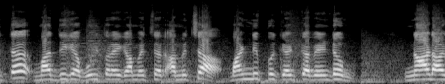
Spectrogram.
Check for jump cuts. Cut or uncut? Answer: uncut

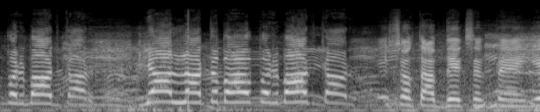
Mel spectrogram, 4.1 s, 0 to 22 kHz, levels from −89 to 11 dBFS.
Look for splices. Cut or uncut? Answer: cut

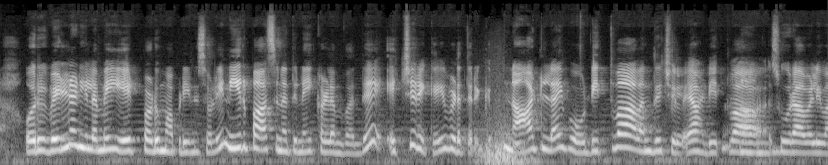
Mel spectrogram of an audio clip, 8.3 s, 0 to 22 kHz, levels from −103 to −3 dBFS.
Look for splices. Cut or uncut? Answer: cut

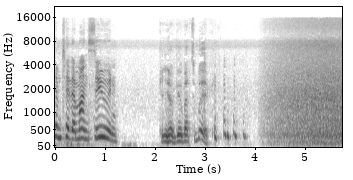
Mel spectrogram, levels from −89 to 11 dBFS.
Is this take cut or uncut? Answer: uncut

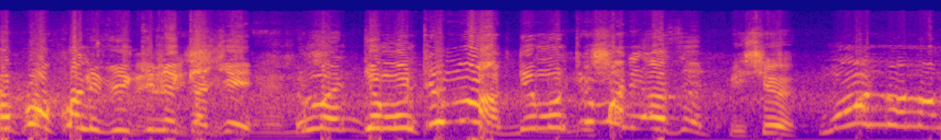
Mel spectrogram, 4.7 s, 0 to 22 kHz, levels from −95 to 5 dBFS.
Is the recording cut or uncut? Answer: uncut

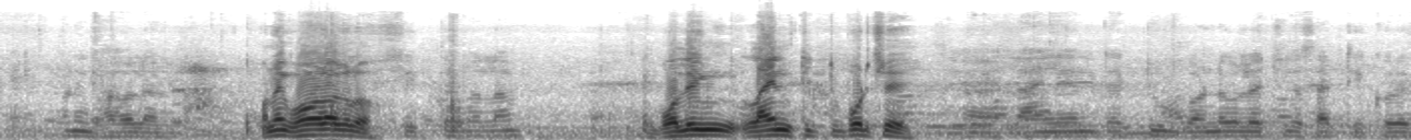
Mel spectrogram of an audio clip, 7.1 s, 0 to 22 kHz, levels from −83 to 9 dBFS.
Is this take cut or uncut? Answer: uncut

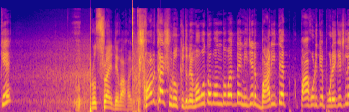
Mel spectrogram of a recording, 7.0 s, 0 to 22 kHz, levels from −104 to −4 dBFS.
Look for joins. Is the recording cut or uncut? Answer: cut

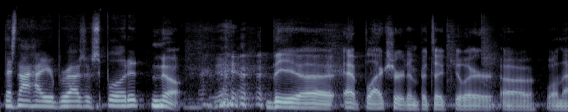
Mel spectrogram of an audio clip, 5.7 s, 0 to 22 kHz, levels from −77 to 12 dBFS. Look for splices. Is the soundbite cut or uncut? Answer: uncut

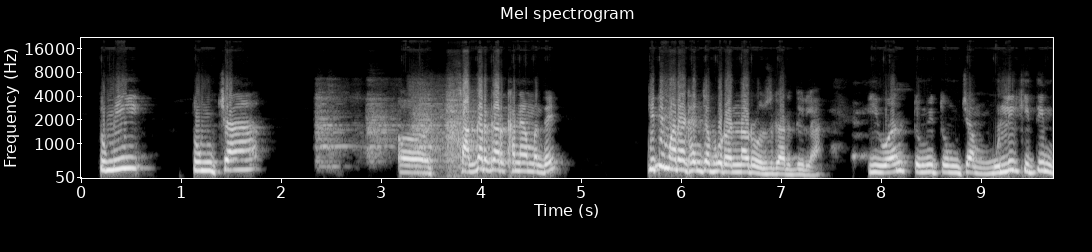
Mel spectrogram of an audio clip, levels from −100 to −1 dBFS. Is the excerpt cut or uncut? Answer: uncut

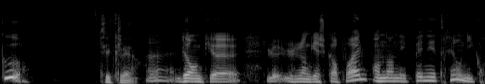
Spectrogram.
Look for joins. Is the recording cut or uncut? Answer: cut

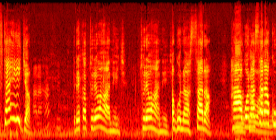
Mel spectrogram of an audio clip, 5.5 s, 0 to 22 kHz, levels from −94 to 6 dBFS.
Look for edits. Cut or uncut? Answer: cut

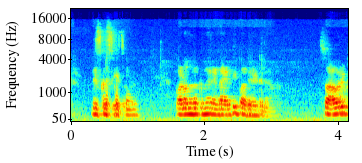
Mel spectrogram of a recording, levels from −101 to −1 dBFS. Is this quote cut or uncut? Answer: uncut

